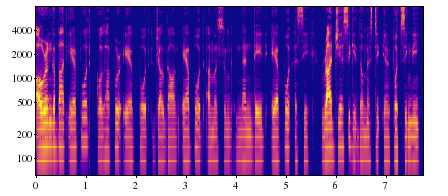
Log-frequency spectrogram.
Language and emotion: Manipuri, neutral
